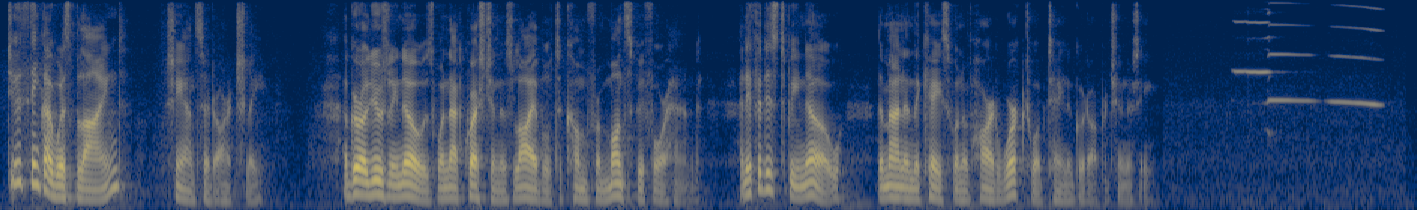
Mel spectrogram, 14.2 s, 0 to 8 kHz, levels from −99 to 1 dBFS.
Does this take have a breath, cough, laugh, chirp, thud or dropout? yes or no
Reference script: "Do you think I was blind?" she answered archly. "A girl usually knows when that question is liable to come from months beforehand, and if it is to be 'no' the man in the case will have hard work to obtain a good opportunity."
yes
